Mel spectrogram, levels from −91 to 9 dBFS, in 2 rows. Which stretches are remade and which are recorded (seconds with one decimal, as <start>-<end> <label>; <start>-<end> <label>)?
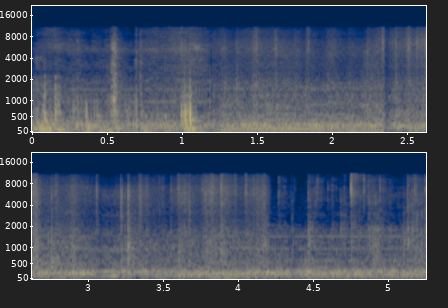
0.0-1.2 recorded; 1.2-4.2 remade; 4.2-5.3 recorded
